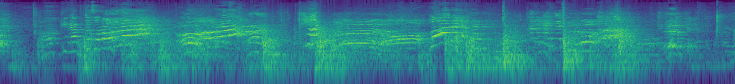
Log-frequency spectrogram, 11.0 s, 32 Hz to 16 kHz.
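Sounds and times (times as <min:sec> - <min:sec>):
wrestlers shouting and yelling: 0:00.0 - 0:10.5.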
